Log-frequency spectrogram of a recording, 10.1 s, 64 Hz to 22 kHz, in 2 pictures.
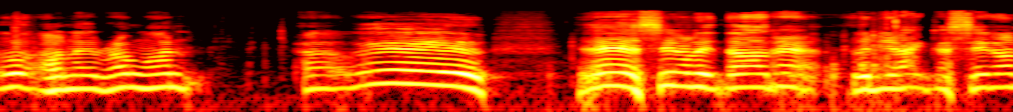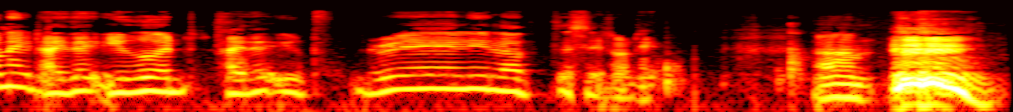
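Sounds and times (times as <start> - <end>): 
speech: 0.0 - 10.1
person clearing throat with a guttural cough: 9.6 - 10.1.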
